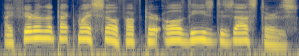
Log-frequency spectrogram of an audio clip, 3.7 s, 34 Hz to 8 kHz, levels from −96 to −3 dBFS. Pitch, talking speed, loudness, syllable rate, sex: 155 Hz, 145 wpm, -14 LUFS, 4.1 syllables/s, male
